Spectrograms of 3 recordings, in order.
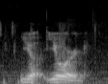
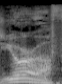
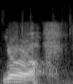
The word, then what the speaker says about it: Yorl: I was like, okay, where can I find Yorg? – His name is Yorl. Start saying his name right. That will help. – Yorl.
